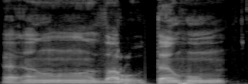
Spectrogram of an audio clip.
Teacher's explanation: اسے اخفا بولا جاتا ہے، یعنی ناک میں سے آواز نکالیں گے، نون کے اوپر ساکن ہے، انذرتہم۔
